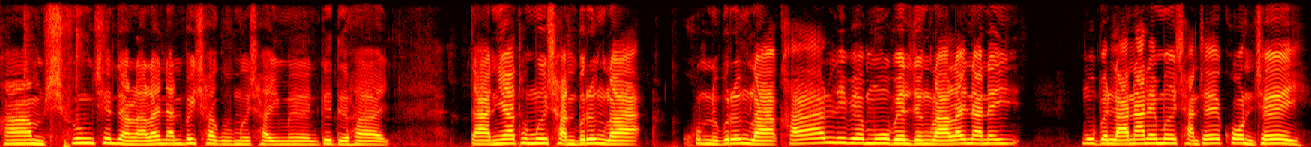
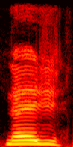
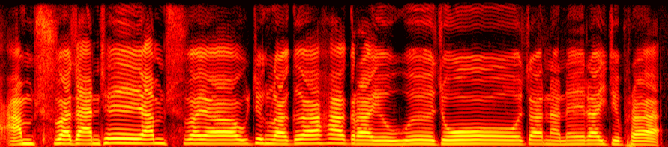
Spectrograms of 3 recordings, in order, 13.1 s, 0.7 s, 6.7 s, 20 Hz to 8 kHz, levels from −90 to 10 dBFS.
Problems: none marked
